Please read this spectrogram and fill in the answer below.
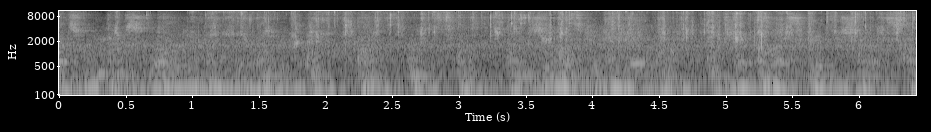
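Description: Dog licking and chewing at a broken raw egg and its shell, a scatter of small wet clicks and crunches over a steady low background drone.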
